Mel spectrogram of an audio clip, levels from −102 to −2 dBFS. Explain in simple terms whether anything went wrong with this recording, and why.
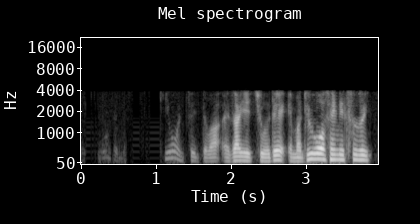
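The speech passed through the G.729 codec, a low-rate phone-call format that rebuilds the voice from a simple model and drops everything above 4 kHz, leaving it audibly rough, synthetic and muffled. The gradual fade-in over the first 2.4 seconds is an ordinary edit, not a fault.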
